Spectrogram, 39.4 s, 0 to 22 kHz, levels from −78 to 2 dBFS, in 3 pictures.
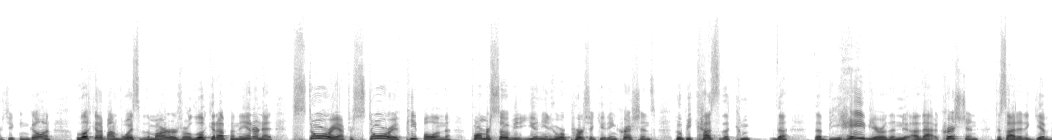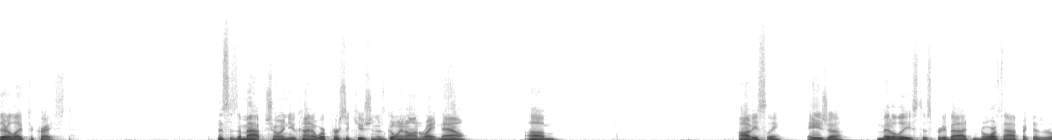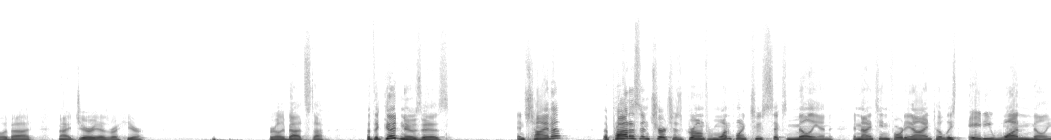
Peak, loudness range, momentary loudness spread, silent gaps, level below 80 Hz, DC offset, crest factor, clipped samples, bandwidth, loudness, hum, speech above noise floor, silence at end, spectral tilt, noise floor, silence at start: -2 dBFS; 9 LU; 12 LU; none; -50 dBFS; under 0.1%; 22 dB; under 0.1%; 14 kHz; -25 LUFS; none; 50 dB; 0 s; -8.5 dB/octave; -73 dBFS; 0 s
